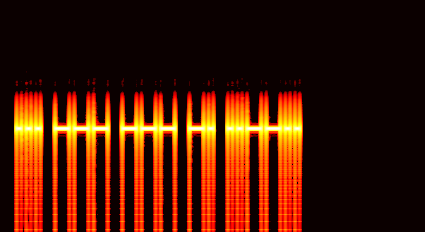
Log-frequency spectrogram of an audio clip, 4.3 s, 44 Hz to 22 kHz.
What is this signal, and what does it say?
Morse code, heard as a keyed tone, about 25 wpm, 700 Hz. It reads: SOON?
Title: Sentences from Top 1300 Words 25wpm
